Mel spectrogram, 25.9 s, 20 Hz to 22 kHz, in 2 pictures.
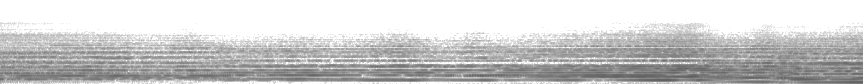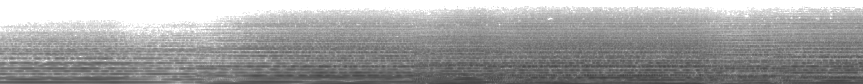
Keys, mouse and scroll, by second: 0.0 middle click, 0.3-1.6 middle drag, 2.0 middle click, 4.1 click, 5.7 click, 6.6-7.9 middle drag, 8.7 middle click, 10.3 middle click, 11.2 middle click, 11.8 click, 14.6 click, 15.0 shift+middle click, 16.1 click, 17.0 ctrl+z, 17.7 middle click, 19.7 middle click, 23.5 middle click.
